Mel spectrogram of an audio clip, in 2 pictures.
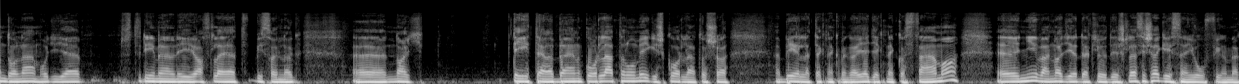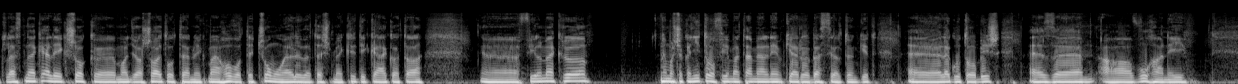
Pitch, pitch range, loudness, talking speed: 115 Hz, 110-125 Hz, -15 LUFS, 145 wpm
